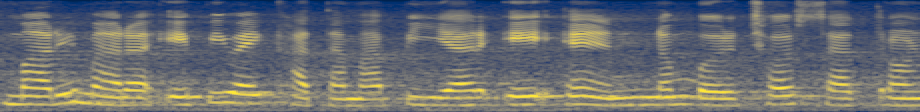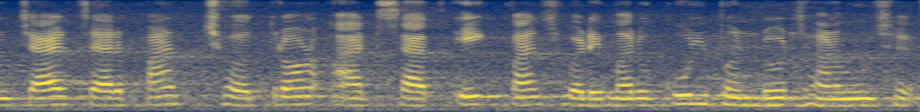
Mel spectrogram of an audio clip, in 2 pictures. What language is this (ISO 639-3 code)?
guj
